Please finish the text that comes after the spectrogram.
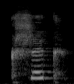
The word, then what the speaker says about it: krzyk: And as you can see, the RZ we pronounce as sh, sh, krzesło, krzesło. Sło. And the same rule applies to krzak, krzyk, krzyk, krzywda, krzywda, and many more.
